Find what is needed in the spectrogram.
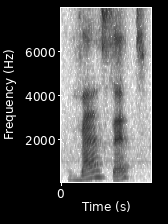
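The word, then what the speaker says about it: vingt-sept: remember not to pronounce the p in set vancet 28 van tweet van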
